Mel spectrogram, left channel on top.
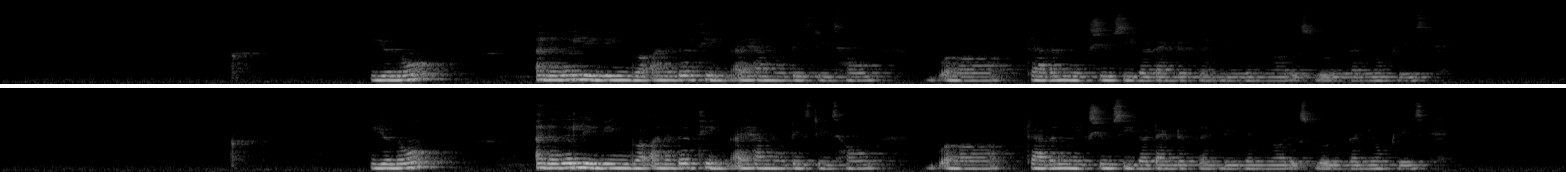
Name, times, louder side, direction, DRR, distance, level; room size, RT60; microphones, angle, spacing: voice 1, 3.7-4.2 5.4-8.7 9.3-10.0 10.3-14.5, right 2 dB, 40° right, 3 dB, 0.4 m, -29 dB
2.7 x 2.5 x 2.7 m, 0.84 s
head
